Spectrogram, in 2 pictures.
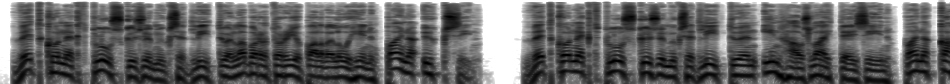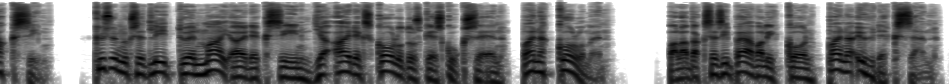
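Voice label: Finnish M IVR, male; voice over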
